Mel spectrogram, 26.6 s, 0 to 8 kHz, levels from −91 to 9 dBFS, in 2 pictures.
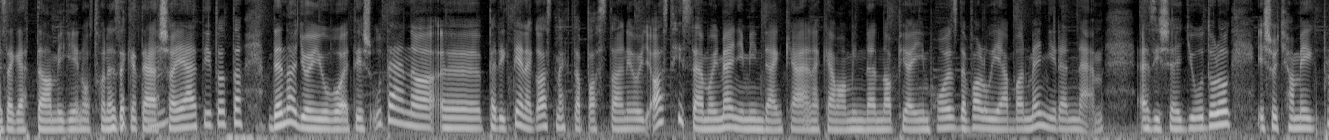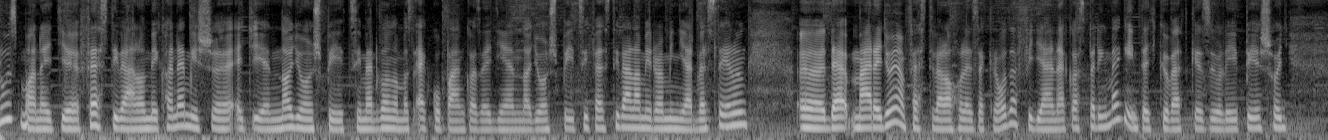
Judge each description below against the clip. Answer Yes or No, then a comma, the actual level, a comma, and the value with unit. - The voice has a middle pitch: Yes, medium, 165 Hz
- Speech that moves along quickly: Yes, fast, 175 wpm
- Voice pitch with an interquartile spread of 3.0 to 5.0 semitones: No, narrow, 2.5 semitones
